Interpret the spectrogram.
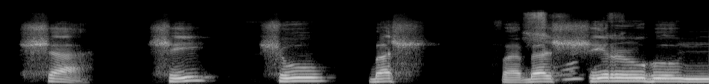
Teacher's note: ada satu sifat yang melekat di harfus shin itu adalah tafashi, menyebar. Ada dorongan dari dalam keluar.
